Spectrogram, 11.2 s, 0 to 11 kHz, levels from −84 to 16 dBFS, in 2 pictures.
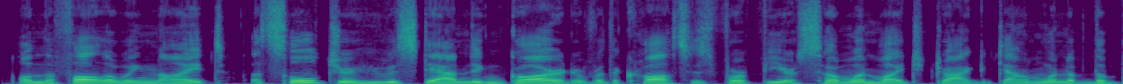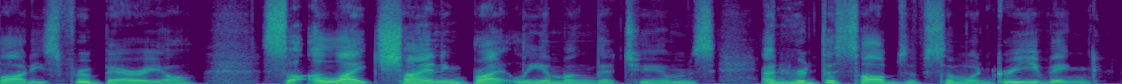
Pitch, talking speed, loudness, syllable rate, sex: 160 Hz, 215 wpm, -20 LUFS, 5.5 syllables/s, male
